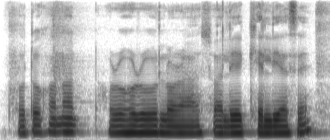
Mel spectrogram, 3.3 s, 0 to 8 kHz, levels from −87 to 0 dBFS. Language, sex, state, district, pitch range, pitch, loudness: Assamese, male, Assam, Kamrup Metropolitan, 100-110 Hz, 105 Hz, -17 LUFS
